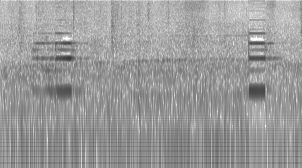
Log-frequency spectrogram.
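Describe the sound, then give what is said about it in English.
Two short electronic beeps from a transit fare card reader as an Orca card is tapped to pay the fare, each a clear steady tone, sounding a couple of seconds apart over a constant low rumble of station or traffic noise. “So you heard the beep. That means that I tap my Orca card.”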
